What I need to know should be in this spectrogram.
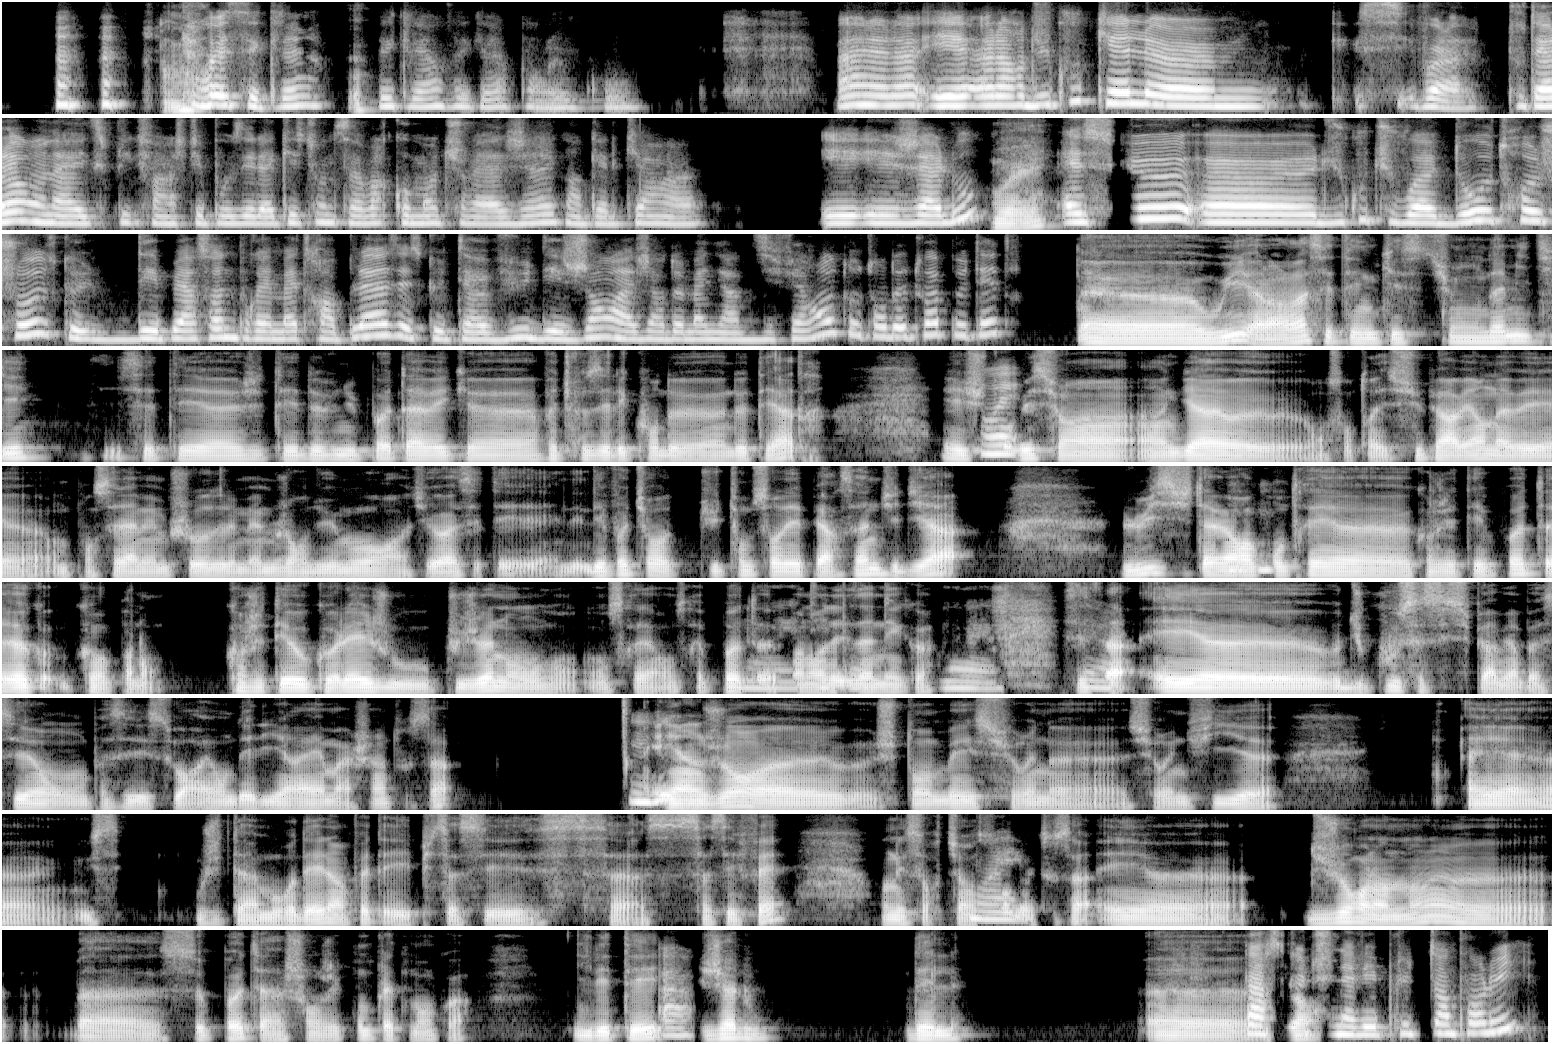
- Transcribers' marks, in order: laugh; stressed: "jaloux"
- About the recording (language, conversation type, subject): French, unstructured, Que penses-tu des relations où l’un des deux est trop jaloux ?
